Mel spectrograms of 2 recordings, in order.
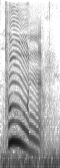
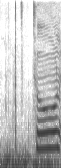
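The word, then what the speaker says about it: Thun: it yeah very good it's pronounced toon toon it's located at the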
